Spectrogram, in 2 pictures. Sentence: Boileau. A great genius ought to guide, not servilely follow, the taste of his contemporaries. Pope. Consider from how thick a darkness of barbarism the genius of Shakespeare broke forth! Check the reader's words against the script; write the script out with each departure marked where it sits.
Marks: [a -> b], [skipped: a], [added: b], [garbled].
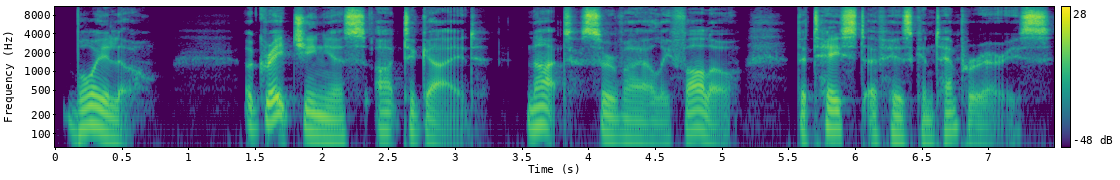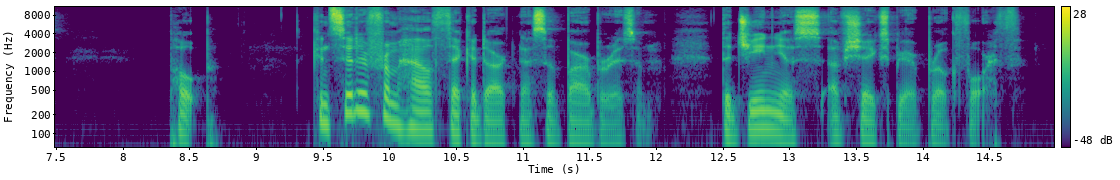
Boileau. A great genius ought to guide, not servilely follow, the taste of his contemporaries. Pope. Consider from how thick a darkness of barbarism the genius of Shakespeare broke forth!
